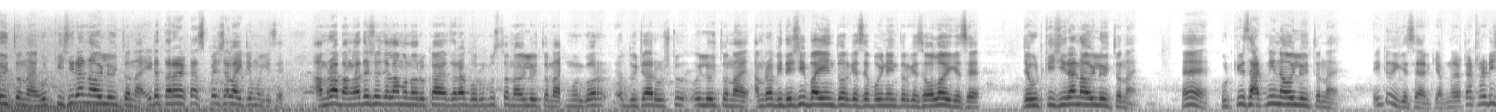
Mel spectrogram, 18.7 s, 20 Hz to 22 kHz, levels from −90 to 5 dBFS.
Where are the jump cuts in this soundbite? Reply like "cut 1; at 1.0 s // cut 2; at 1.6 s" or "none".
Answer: cut 1; at 7.1 s // cut 2; at 9.4 s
